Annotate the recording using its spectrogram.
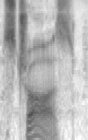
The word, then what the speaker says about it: Strauss: Wie Strohhalm, Strauss.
